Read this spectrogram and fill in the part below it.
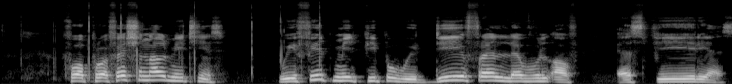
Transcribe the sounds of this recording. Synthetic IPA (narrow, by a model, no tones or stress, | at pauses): fɔpʰɹofɛʃɔnalmitʰĩŋs | wifit̚mit̚pipolwiθdifɹɛ̃ntlɛvulɔv | ɛkspiɹiɛ̃ns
